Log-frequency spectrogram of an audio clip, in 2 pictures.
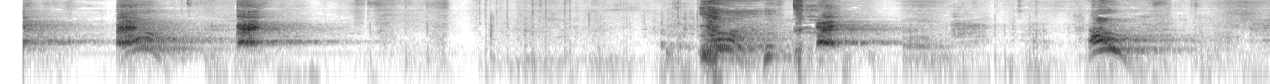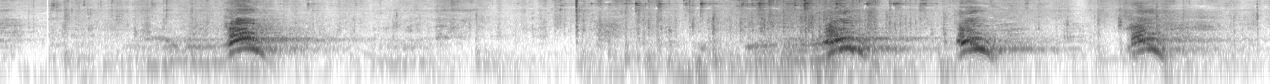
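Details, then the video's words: Bulldogs barking at a shop vacuum: short sharp barks in loose bursts, some doubled, with quiet gaps between and a faint background hiss late on. "Bulldogs vs ShopVac"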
